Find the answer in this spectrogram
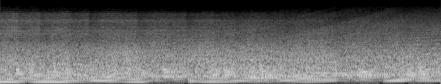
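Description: Electronic dance music from a melodic/progressive house DJ mix: held synth bass notes that shift pitch every second or so under a dense synth layer.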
